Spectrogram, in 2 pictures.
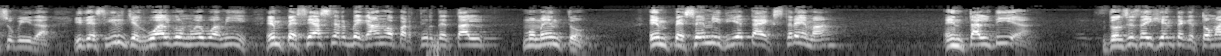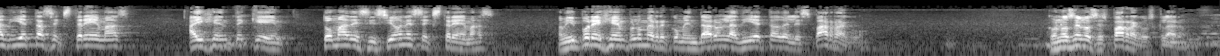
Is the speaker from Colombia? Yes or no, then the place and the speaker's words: yes; Colombia; El nombre que se utiliza en mi país es teguas.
